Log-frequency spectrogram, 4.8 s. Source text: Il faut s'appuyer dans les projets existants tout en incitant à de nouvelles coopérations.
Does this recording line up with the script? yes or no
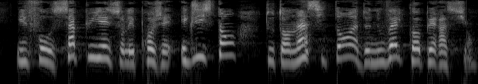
no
